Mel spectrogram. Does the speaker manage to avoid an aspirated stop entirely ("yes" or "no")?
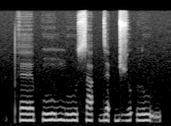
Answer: no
